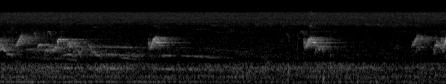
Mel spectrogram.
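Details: Trap for a wild red-whiskered bulbul in Hòa Bình, Vietnam, with two decoy birds: short, clear whistled phrases, separated by pauses of over a second, against constant faint noise.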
